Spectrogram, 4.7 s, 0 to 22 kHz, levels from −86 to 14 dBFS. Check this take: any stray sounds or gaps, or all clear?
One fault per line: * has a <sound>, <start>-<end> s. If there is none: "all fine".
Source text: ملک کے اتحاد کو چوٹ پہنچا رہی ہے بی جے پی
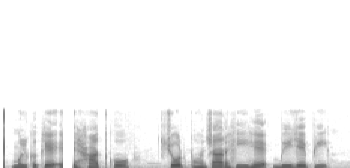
* has a dropout, 0.8-1.0 s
